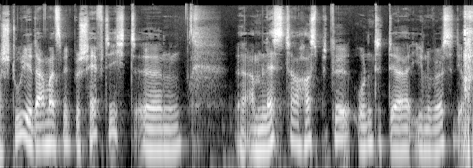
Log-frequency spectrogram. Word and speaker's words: Leicester: Aber Leicester ist doch gut. Also hast du perfekt ausgesprochen.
